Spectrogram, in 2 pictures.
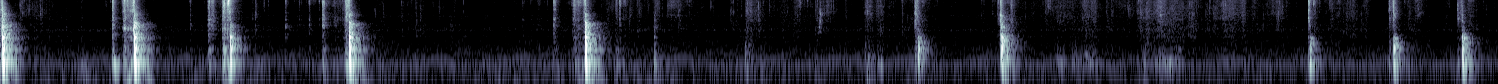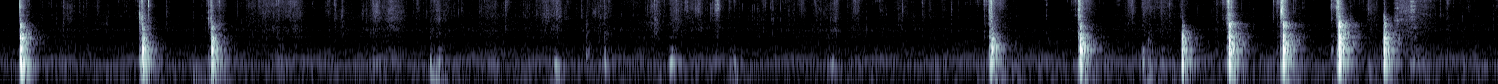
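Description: A kitchen knife cutting through an onion and knocking on a plastic cutting board as the onion is diced into chunks. The cuts come singly with uneven pauses, then in a quicker run near the end.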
